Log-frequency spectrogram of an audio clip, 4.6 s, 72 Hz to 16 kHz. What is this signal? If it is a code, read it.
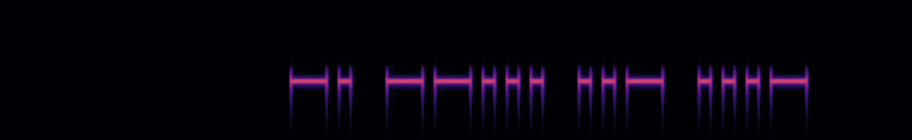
Morse code, heard as a keyed tone, about 21 wpm, 700 Hz. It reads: N7UV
